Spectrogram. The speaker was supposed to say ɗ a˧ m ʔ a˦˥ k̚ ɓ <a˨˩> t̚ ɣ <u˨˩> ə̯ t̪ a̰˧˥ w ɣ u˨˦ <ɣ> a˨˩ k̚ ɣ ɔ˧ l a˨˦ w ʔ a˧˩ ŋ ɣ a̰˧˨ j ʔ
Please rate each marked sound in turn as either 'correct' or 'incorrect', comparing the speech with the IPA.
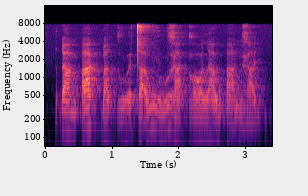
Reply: correct, correct, correct

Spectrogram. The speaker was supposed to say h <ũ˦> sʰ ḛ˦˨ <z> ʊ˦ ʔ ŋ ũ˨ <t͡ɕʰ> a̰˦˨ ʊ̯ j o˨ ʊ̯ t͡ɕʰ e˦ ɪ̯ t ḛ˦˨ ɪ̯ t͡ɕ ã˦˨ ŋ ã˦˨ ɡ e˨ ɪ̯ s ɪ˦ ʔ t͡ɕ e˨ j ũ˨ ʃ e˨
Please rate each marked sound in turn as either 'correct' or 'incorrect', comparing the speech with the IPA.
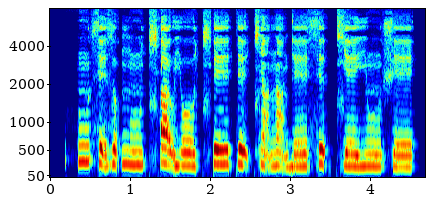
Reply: correct, correct, correct

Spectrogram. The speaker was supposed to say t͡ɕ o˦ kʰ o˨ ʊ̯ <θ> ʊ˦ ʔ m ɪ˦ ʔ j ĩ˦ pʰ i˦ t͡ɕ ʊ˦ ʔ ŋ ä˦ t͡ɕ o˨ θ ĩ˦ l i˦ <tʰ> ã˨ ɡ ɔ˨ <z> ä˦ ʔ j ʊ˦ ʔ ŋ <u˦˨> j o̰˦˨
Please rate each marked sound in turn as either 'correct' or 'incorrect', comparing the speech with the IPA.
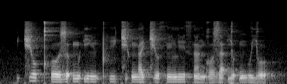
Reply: incorrect: z, incorrect: θ, correct, incorrect: u˦

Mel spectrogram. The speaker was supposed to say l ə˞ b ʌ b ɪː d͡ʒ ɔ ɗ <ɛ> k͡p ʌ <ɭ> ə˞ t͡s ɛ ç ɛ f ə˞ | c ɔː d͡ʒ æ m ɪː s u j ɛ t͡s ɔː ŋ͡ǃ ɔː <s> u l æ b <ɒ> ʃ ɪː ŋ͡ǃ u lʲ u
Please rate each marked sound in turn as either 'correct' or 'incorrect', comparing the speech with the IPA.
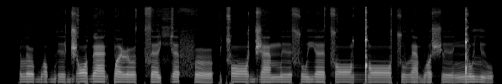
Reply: incorrect: æ, correct, incorrect: t͡s, incorrect: ʌ

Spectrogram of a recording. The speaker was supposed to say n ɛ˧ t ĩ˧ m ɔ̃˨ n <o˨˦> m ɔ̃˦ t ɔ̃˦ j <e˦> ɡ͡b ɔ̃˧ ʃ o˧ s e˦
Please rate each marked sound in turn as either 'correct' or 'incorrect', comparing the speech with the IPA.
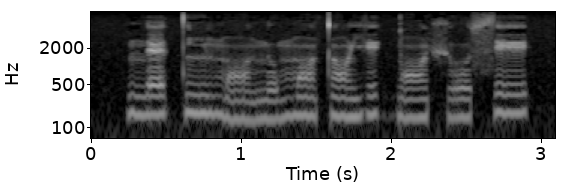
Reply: correct, correct

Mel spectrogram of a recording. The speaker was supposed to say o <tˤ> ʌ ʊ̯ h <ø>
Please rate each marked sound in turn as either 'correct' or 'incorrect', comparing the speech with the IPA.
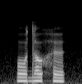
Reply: incorrect: d, incorrect: ɘ

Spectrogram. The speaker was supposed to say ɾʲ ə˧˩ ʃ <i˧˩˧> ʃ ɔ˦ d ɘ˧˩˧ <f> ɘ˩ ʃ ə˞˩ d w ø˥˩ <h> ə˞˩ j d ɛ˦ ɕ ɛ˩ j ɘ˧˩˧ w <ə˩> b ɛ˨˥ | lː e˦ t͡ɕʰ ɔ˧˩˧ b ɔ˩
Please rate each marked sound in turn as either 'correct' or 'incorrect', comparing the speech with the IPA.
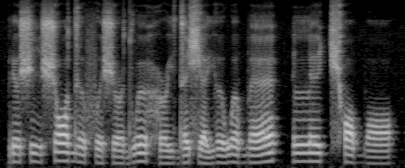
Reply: correct, correct, correct, incorrect: ə˧˩˧

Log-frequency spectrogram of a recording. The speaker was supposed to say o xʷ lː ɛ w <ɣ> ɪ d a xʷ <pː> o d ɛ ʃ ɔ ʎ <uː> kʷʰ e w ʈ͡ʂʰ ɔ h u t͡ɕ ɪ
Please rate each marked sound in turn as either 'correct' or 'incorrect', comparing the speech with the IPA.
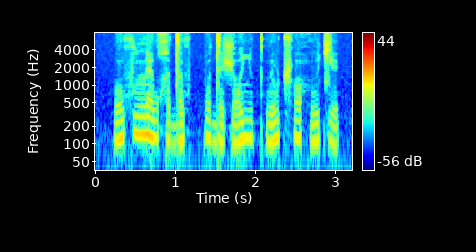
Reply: incorrect: χ, correct, incorrect: u

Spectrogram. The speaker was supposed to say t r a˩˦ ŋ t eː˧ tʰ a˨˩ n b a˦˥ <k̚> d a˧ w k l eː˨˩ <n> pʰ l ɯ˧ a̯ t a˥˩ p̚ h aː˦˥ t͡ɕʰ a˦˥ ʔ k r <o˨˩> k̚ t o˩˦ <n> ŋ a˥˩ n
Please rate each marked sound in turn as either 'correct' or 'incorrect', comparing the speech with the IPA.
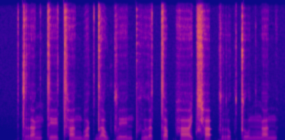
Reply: correct, correct, incorrect: o˦˥, correct

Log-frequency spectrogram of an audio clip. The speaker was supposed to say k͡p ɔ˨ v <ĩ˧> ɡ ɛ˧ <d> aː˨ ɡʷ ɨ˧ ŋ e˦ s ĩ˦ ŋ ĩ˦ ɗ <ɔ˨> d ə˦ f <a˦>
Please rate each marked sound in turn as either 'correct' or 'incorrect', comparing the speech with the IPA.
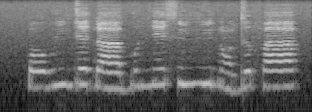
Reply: correct, incorrect: ɗ, incorrect: ɔ̃˨, correct

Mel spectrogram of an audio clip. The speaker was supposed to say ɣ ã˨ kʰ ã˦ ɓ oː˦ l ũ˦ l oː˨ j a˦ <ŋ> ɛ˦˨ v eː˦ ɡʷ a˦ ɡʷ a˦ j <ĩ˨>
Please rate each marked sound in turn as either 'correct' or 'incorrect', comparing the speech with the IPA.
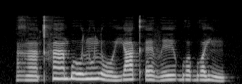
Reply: incorrect: kʼ, correct

